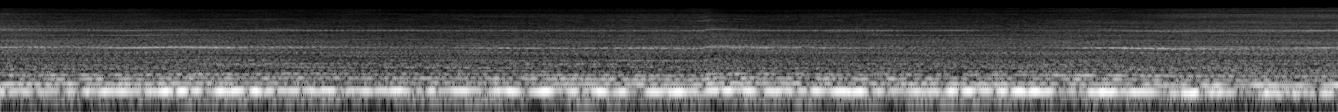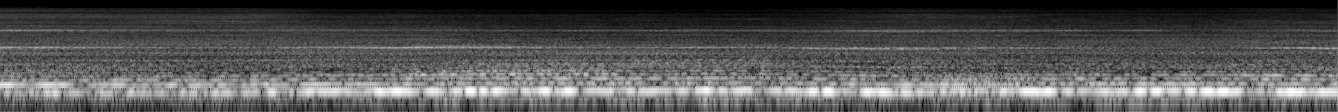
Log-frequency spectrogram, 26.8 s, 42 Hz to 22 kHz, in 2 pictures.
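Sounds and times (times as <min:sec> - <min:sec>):
giant sci-fi fan turbine: 0:00.0 - 0:26.7.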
